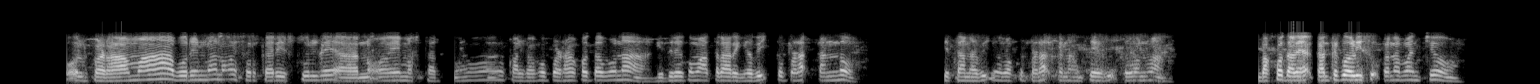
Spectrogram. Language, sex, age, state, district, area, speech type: Santali, male, 45-60, Jharkhand, East Singhbhum, rural, conversation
